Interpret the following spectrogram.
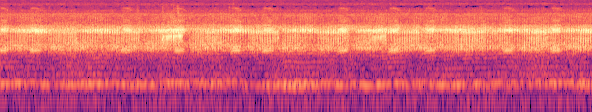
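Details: Post-storm frog chorus in the Green Corridor, Singapore: countless callers merge into a continuous droning wall of croaks, with brief pulsing surges near two and three and a half seconds over a constant low tone.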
